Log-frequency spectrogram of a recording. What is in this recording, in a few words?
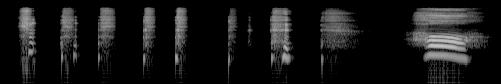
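"Hou4", Chinese; HSK1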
